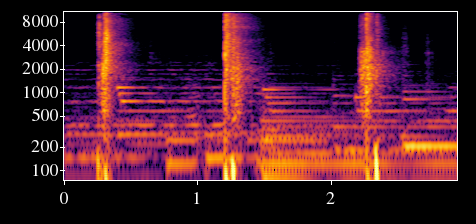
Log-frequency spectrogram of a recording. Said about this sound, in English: It's our clap sports team. Where we just like synchronized clapping. It's a synchronized clapping.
